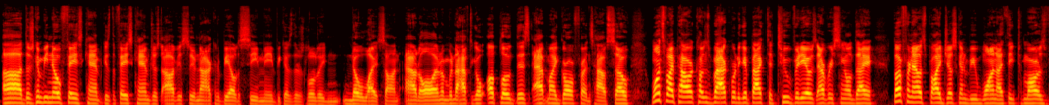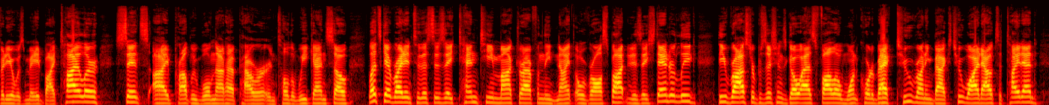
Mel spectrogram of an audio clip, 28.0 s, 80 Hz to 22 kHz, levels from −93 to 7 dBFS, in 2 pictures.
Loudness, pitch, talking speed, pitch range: -26 LUFS, 160 Hz, 265 wpm, 145-180 Hz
